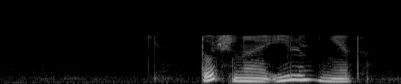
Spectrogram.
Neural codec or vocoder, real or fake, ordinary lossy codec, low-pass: none; real; AAC, 16 kbps; 7.2 kHz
